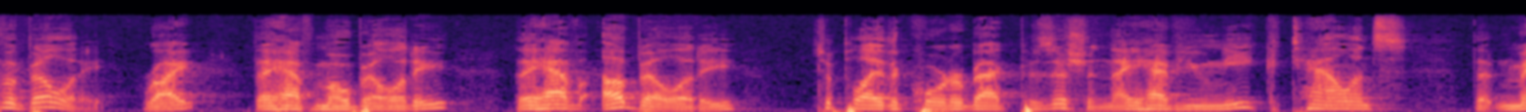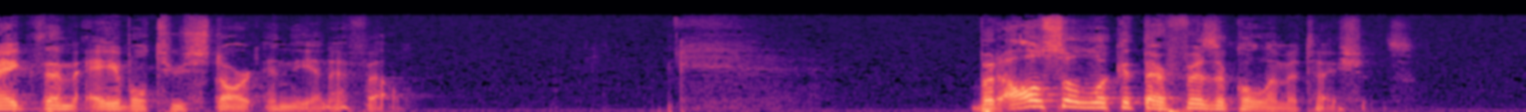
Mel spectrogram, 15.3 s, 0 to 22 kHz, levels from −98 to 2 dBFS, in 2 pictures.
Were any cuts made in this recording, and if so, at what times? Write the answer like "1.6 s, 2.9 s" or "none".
none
